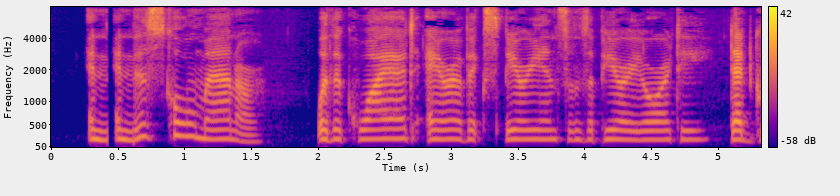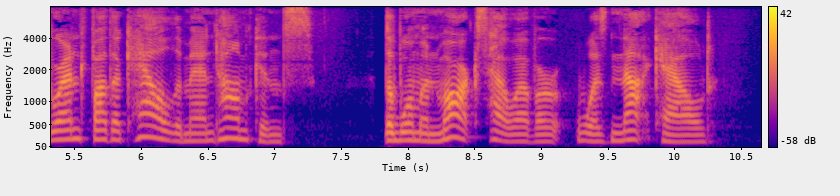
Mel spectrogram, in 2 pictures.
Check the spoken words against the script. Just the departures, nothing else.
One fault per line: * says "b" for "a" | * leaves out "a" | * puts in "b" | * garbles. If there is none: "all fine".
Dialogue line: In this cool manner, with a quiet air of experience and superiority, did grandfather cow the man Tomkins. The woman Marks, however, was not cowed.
* puts in "in"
